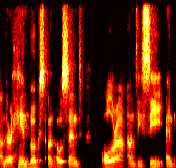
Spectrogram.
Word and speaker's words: OSINT: And have you ever heard of an approach called OSINT?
